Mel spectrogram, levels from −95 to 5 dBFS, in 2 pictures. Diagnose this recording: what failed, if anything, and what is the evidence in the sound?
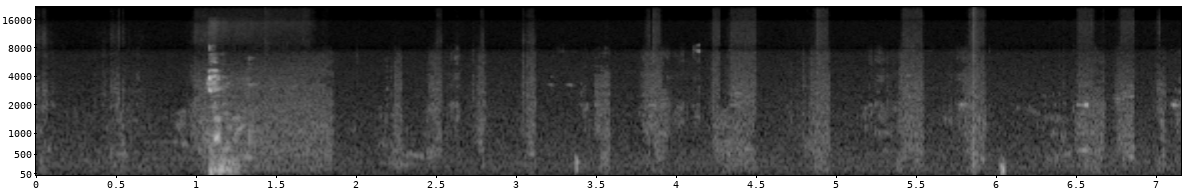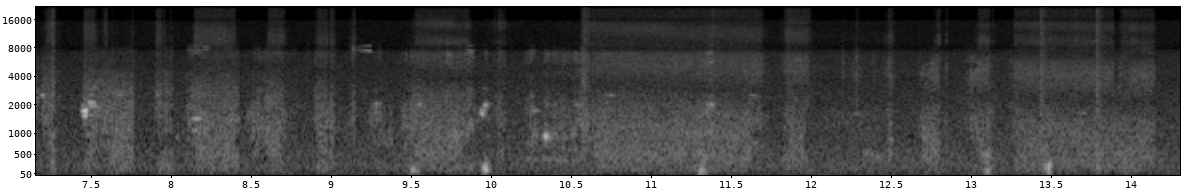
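Channels drifting apart, at the converter stage. Throughout the clip, the summed sound has a slow flanging sweep. The two channels appear to run on separate clocks, off by around 20 ppm. Their offset creeps to a fraction of a millisecond, sliding comb notches through the spectrum.

Speech suppressed in double talk, in call processing. The speech dips by up to about 15 dB at 0.0–1.0, 1.85–4.33, 4.5–7.58, 7.77–8.14, 8.42–9.5, 9.88–10.62, 11.68–13.27 and 14.15 s to the end. The likely cause is an echo canceller that cannot separate the two sides and ducks both.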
